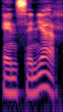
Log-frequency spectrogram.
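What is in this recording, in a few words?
to Teach To, Spanish, male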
